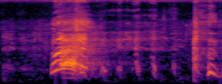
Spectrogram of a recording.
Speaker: oh he just made a giant enormous sneeze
